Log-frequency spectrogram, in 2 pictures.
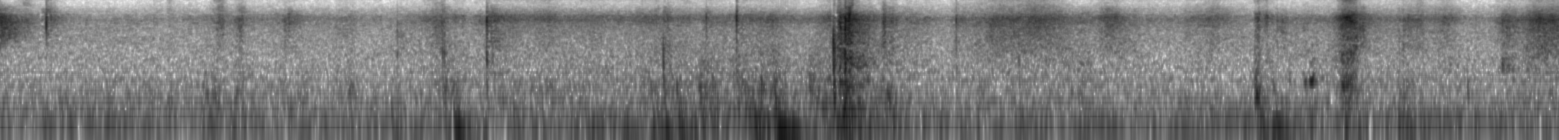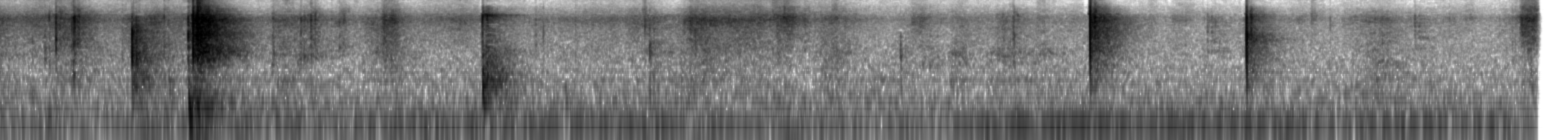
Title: cracking joints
